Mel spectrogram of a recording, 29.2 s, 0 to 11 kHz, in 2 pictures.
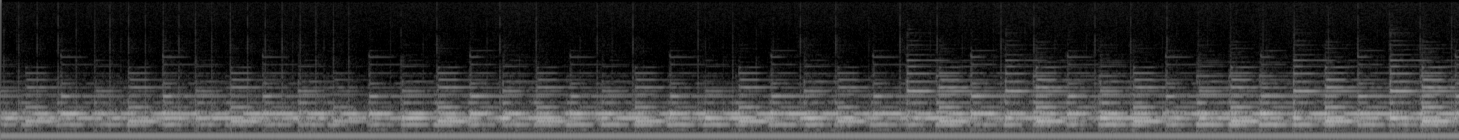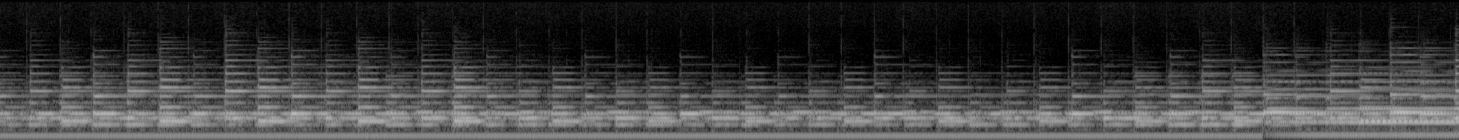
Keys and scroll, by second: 8.8 4, 11.7 3, 23.9 4, 25.3 shift+i, 26.0 3, 26.7 Delete.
